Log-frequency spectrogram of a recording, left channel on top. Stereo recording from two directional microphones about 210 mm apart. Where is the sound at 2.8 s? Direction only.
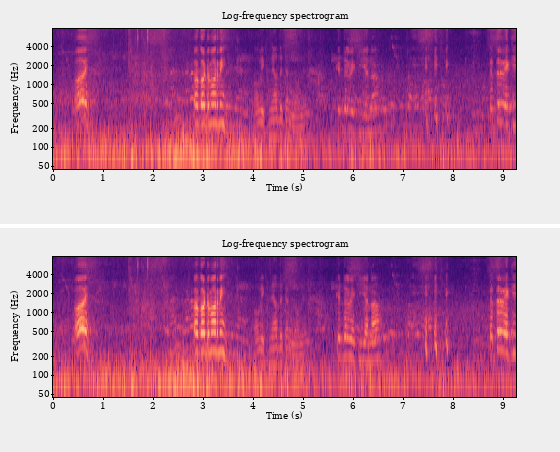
10° left (ahead or behind); by 6.5 s 5° right (ahead or behind).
